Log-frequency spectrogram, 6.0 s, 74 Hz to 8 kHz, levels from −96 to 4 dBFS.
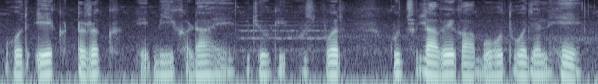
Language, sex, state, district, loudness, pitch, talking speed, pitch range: Hindi, male, Uttar Pradesh, Saharanpur, -20 LUFS, 120 Hz, 170 wpm, 100-125 Hz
